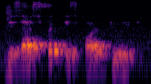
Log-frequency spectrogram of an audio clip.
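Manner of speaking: hushed repetition for weight; soft echo. Real, not acted. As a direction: let it sink in quietly. Quieter echo of the line.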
